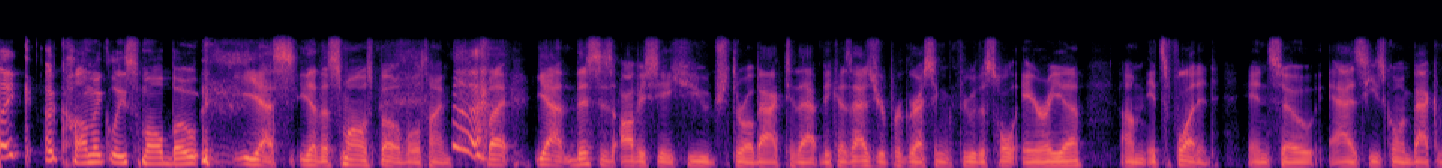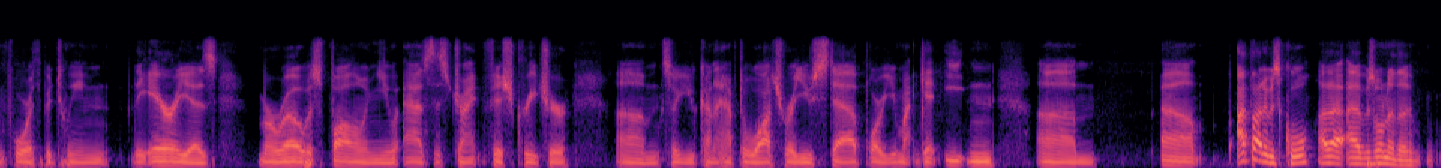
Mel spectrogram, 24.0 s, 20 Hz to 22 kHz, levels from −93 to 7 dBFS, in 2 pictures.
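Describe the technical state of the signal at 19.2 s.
At 19.2 s the speech is intact, with no dropout, glitch or other fault, only the normal coding character of the Opus call path.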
